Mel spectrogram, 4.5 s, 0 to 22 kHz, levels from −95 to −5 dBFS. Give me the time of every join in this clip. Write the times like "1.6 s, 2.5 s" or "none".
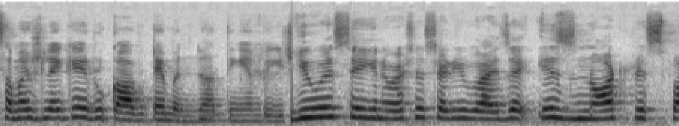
2.0 s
